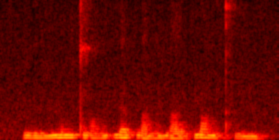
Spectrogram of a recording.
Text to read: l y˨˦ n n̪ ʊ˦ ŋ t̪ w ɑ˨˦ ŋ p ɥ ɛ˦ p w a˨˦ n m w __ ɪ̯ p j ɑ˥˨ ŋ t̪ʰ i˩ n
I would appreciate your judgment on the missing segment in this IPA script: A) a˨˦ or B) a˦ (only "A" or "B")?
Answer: A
